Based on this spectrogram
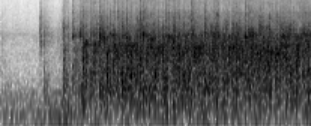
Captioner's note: audience applauds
